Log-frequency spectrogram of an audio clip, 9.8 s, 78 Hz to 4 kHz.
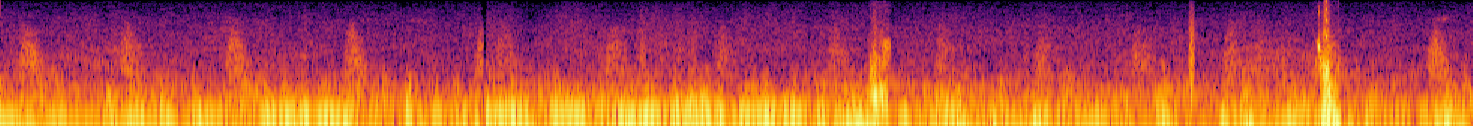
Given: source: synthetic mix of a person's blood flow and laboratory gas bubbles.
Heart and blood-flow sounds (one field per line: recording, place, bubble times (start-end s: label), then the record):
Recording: Doppler ultrasound of blood flow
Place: subclavian vein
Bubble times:
5.79-5.94 s: bubbles
8.75-8.93 s: bubbles
From the record:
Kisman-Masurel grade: 113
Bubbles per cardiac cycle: 1 to 2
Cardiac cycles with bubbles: 1 to 10%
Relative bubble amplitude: loud (0.450 to 0.775)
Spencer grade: 1 (occasional bubble signal discernible with the cardiac motion signal, with majority of cardiac periods free of bubbles)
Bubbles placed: anywhere in the cardiac cycle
